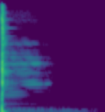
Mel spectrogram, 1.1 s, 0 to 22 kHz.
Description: Camera, Aimex SP500, point n shoot, plastic, knock; Eiravaein Works; Vaeyan IV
